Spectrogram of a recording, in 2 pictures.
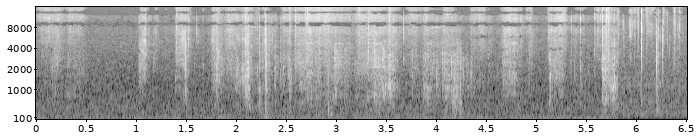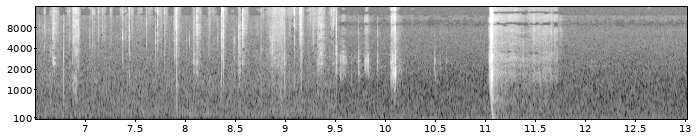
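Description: Faint, irregular clicks and scrapes of small objects being handled, with one sharper click a little before the end.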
